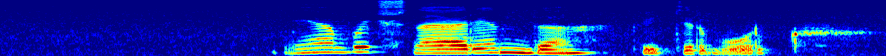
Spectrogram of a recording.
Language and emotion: Russian, sad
